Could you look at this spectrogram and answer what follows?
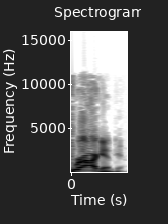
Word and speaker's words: Ragin: wrong but it's not Rogan you were saying Rogan it's Ragan it's Ragin cuz I think it's the last name of the of the owner which is pronounced Ragin not Rogan but Ragin uh great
